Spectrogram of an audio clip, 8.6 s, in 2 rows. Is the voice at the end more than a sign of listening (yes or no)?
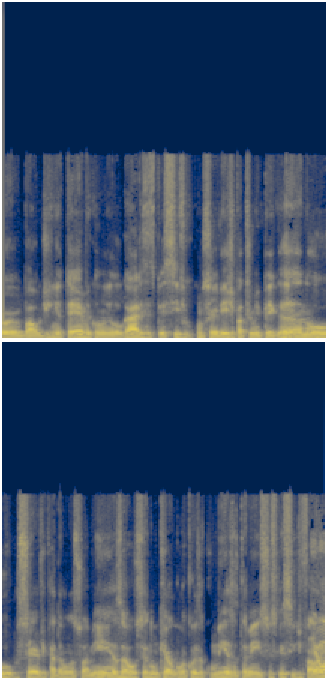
yes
